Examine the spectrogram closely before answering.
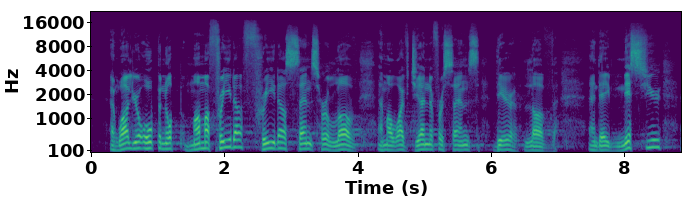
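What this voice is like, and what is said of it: Norwegian accent in English. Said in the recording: “I'm going to try to slow down so that you can pick up my Norwegian accent.”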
